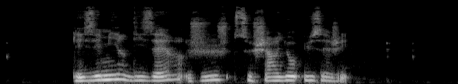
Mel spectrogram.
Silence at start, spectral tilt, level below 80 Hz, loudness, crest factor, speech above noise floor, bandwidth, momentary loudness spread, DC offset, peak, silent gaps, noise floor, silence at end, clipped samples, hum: 0.75 s; -6 dB/octave; -56 dBFS; -20 LUFS; 16 dB; 55 dB; 16 kHz; 10 LU; under 0.1%; -6 dBFS; none; -74 dBFS; 1.1 s; under 0.1%; none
